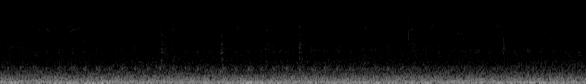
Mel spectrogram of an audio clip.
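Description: Steady low rumble of wind on the microphone, with faint irregular ticks higher up.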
